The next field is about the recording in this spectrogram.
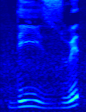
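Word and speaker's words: dix-huit: दी सेत, दी सेत, दी ज्वित, दी ज्वित। यहाँ पे एक्स और एच एक साथ मिल रहा है तो इसका साउंड दी ज्वित हो जा रहा है।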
